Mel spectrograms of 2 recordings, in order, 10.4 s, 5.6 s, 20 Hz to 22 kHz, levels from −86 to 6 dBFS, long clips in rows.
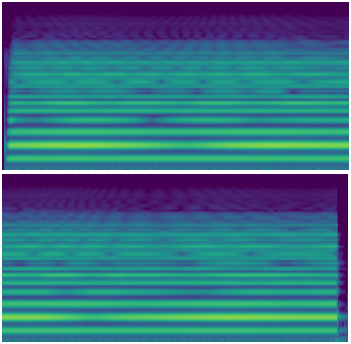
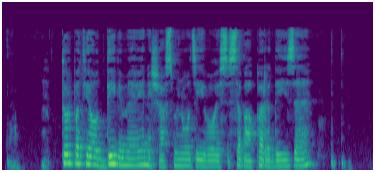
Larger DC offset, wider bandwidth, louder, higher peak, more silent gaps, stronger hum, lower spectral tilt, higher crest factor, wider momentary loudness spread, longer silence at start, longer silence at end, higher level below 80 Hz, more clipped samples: neither; second, 8.6 kHz vs 11.5 kHz; first, -14 LUFS vs -22 LUFS; about the same, -4 dBFS vs -2 dBFS; neither; neither; second, -1.5 dB/octave vs -4 dB/octave; second, 12 dB vs 20 dB; second, 5 LU vs 13 LU; about the same, 0.05 s vs 0.05 s; second, 0.15 s vs 0.45 s; first, -50 dBFS vs -60 dBFS; neither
